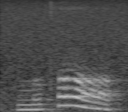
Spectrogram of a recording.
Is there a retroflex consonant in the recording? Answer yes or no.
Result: no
